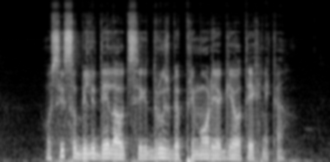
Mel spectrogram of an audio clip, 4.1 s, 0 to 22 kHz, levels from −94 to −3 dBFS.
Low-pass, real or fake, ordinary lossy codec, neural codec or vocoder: none; real; none; none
